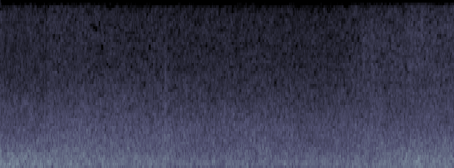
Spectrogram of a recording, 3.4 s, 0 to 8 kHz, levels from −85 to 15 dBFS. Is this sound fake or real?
real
